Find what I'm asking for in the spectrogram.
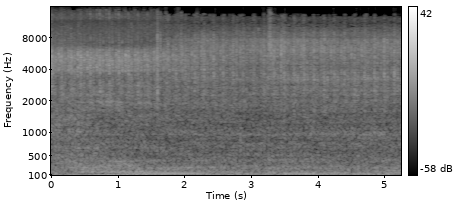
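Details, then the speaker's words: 1989 Toyota FJ62 Land Cruiser straight-six, barn find parked about ten years, 291k miles, first running after revival: light quick tick about four per second over steady idle; valve train tick from bad valve adjuster screws. "power steering works great i'd like to fix that tick before running it anymore but that's up next i'm going to pull those bad adjuster screws and see about that"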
